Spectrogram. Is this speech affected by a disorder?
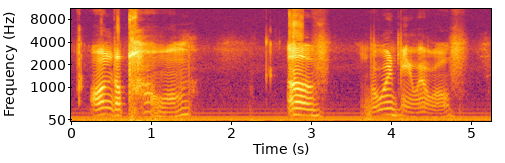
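Yes: cerebral palsy.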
